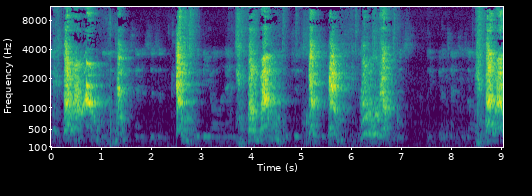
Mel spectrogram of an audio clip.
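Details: Puppies barking in short, sharp bursts, about ten barks in loose irregular clusters with brief silent gaps between them.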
